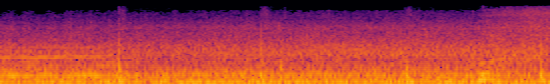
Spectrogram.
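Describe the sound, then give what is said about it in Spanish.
Road traffic: a dense, continuous rumble of vehicles with faint engine tones, steady throughout. “Uf, ¡qué tráfico tan terrible!”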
